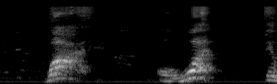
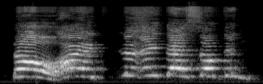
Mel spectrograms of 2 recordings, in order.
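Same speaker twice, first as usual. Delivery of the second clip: louder shouted refrain; loud exclaimed ain't that something; preaching shout; 3 semitones higher, 8 dB louder than usual. Acted. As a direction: belt it to the congregation.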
